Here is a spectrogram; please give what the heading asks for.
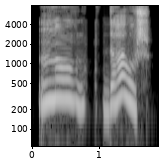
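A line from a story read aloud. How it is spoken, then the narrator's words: Hesitant agreement. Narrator (Russian): запинаясь, согласилась я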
